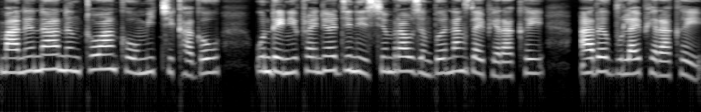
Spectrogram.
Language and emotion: Bodo, neutral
